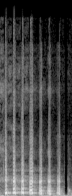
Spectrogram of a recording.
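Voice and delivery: high, quick woman's giggle; acted rippling laugh. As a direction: burst into high giggles at a confession. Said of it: "ضحكت غادة".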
